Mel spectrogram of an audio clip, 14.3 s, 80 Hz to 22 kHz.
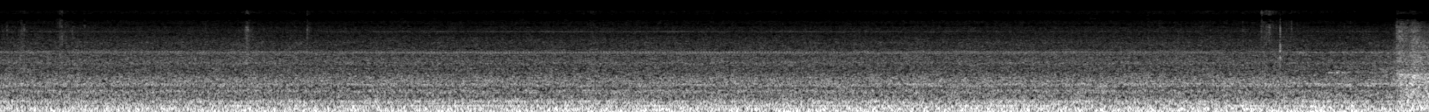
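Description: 1992 Lexus SC400's V8 idling steadily, an even low hum with no revving. A brief rustle of the camera being picked up comes near the end.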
